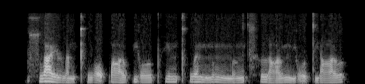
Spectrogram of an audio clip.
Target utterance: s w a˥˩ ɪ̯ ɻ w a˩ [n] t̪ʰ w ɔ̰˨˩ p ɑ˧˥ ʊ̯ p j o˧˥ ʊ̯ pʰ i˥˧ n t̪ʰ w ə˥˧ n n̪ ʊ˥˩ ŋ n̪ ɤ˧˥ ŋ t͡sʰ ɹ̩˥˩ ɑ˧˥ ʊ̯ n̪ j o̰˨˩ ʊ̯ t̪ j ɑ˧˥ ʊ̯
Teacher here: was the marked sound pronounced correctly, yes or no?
yes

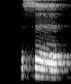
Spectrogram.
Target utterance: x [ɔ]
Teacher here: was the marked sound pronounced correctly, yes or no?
yes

